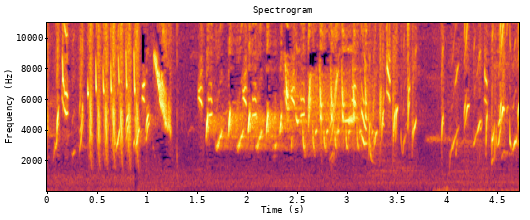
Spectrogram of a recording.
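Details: Goldfinch song used to coach a pet goldfinch: a quick rattling trill, a brief pause, then an extended buzzy, twittering phrase and scattered chirps, faint hiss behind.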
